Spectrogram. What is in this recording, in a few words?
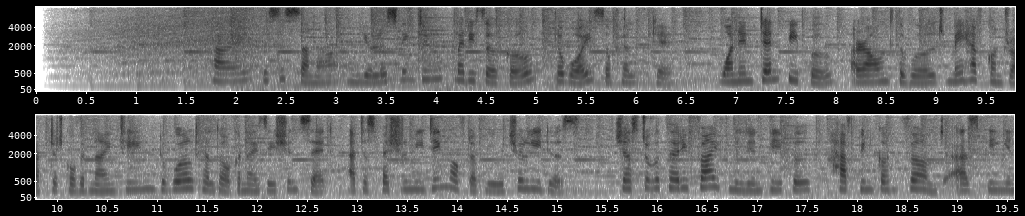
english news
